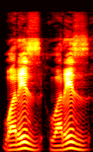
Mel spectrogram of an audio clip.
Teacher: را ترقیق است چون کسره داره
